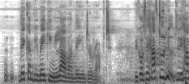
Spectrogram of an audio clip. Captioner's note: laughter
